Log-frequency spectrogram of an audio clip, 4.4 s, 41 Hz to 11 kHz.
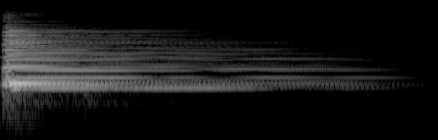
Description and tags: Piano Discord 1
Piano discord.
{"fr":"Dissonance au piano 1","desc":"Dissonance au piano","tags":"piano dissonance note musique instrument"}
discord, note, piano, music, instrument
